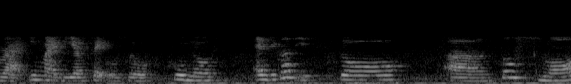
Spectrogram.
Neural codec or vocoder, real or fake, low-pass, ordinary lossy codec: none; real; 3.6 kHz; AAC, 32 kbps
